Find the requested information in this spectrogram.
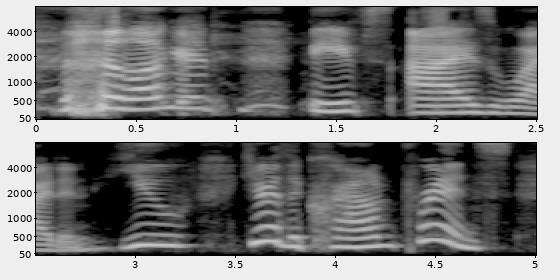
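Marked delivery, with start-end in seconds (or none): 2.9-4.9 slow, loud, stunned recognition; astonished. Acted. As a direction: gasp it out in disbelief. Thief recognizes the prince.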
